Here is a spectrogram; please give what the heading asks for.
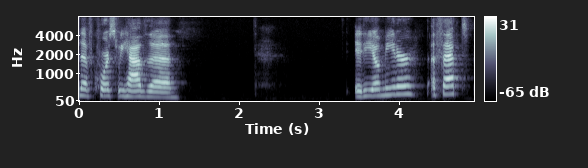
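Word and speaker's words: ideomotor: It's just a board, and then of course we have the idiometer effect. I always say idometer, and it's not idometer; it's the idiometer effect.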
